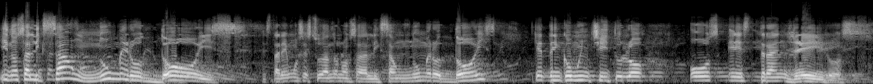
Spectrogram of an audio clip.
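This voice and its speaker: A man with a Spanish accent speaks at a very slow pace, with very wide pitch swings, over noticeable background noise. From Venezuela. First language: Spanish (speaking Portuguese). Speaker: Bible study teacher. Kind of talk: religious lesson.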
